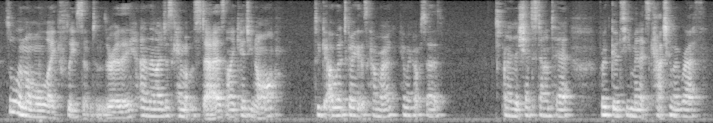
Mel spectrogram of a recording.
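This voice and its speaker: A woman's voice: fairly low pitch, fairly even intonation, fast talker, echoey room. Young woman vlogging while sick, breathless and coughy, a bit far from the mic, annoyed but stubborn. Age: young adult. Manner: chatty, frustrated and determined. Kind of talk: casual vlog chat to camera. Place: indoors at a holiday home.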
